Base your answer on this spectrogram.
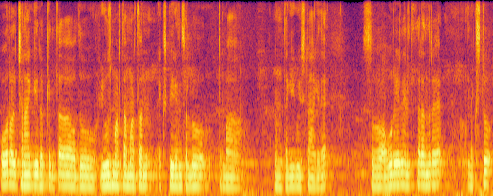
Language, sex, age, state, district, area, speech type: Kannada, male, 30-45, Karnataka, Bangalore Urban, urban, spontaneous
